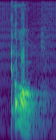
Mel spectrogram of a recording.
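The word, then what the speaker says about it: talk: टॉक आप देख रहे वो के से पहले एल है और जो एल साइलेंट मड में है एल साइलेंट मूड में ही रहेगा अगर के से पहले आएगा यहां देखो यहां पढ़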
